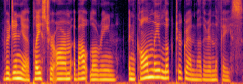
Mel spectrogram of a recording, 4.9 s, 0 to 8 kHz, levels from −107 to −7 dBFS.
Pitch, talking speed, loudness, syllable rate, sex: 185 Hz, 175 wpm, -19 LUFS, 5.1 syllables/s, female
